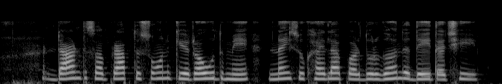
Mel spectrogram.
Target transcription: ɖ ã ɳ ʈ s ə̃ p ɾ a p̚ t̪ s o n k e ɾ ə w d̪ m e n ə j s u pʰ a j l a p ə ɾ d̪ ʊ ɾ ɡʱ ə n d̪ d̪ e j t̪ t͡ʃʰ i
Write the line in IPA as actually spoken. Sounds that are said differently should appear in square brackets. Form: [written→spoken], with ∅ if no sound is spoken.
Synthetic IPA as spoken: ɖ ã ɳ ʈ s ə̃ p ɾ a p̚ t̪ s o n k e ɾ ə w d̪ m e n ə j s u [pʰ→kʰ] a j l a p ə ɾ d̪ [ʊ→u] ɾ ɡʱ ə n d̪ d̪ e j t̪ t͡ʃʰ i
